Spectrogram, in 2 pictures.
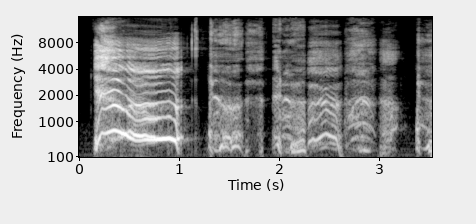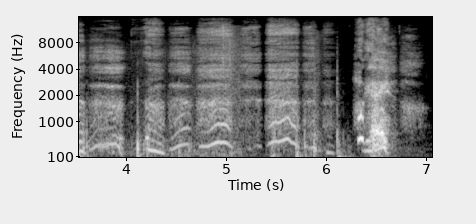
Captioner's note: lots of coughing, panicked breathing; gasps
